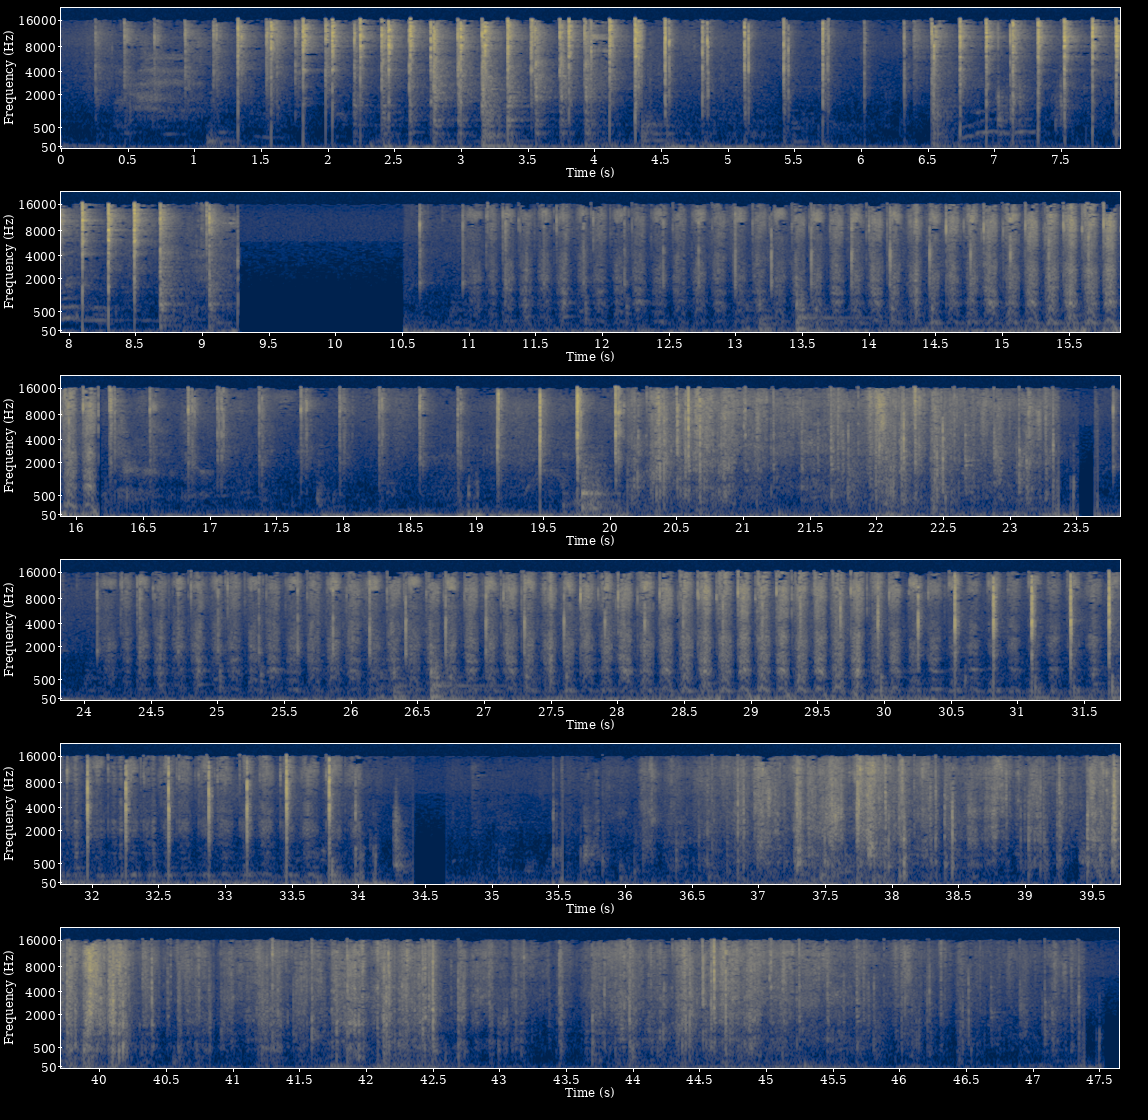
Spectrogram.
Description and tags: Here soundscapes created by students of La Poterie school.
